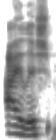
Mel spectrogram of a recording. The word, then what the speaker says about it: Eilish: Am I saying her name right? Eilish? – Eilish. Billie Eilish.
